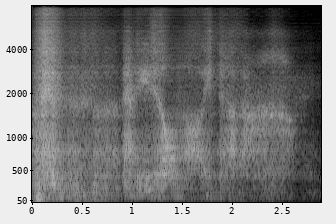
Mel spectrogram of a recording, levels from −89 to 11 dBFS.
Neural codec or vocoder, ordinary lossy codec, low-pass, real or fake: codec, 16 kHz, 0.3 kbps, FocalCodec; none; none; fake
